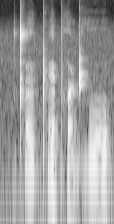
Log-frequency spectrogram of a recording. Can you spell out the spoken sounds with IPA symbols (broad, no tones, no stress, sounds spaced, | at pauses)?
tʼ ɵ pʼ ø pʰ o ɖʱ u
